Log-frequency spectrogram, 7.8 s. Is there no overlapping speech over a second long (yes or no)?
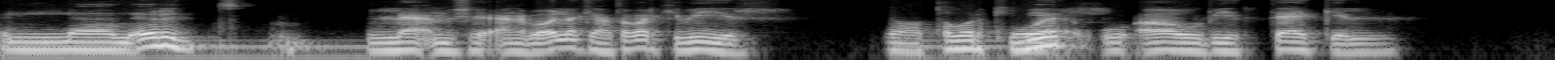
yes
